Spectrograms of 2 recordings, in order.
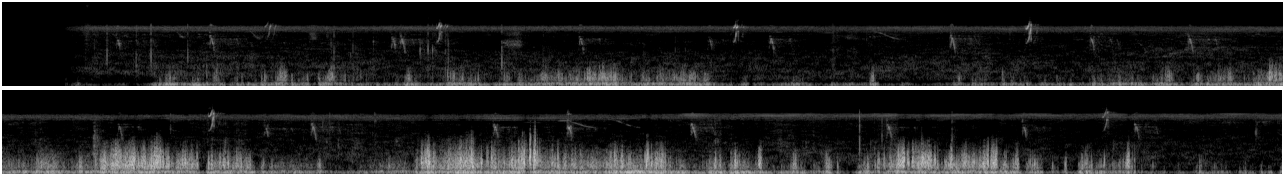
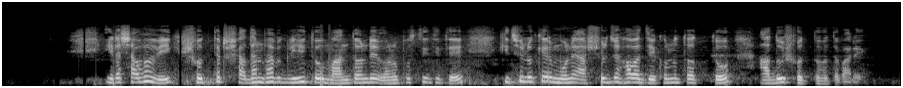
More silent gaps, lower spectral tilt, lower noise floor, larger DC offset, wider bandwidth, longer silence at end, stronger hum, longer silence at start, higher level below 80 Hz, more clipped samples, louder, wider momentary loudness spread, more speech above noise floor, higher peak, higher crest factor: neither; about the same, -5 dB/octave vs -5.5 dB/octave; second, -48 dBFS vs -67 dBFS; neither; first, 18 kHz vs 7.4 kHz; second, 0 s vs 0.4 s; neither; about the same, 0.75 s vs 0.7 s; first, -40 dBFS vs -52 dBFS; neither; second, -28 LUFS vs -17 LUFS; first, 20 LU vs 11 LU; second, 13 dB vs 50 dB; about the same, -4 dBFS vs -2 dBFS; first, 24 dB vs 16 dB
